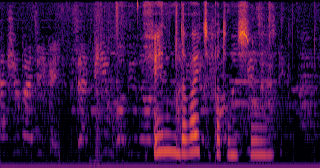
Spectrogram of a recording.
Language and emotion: Russian, sad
